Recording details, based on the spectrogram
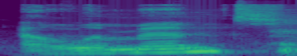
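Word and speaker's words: LMNT: I also use something called Element, it's spelled L M N T, and it's a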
